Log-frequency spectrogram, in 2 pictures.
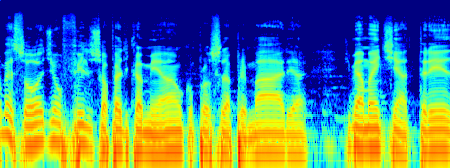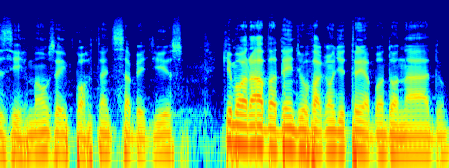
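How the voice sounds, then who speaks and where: The tone is dark and mellow, and the pace runs fairly quick. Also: man, very deep, low pitch for a man, ordinary pitch variation. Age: 60s. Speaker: businessman and lawyer. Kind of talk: live podcast interview. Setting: stage with audience.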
